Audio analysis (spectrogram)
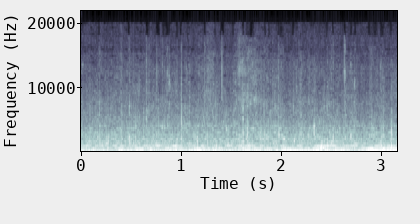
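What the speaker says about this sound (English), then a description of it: "A bit of rain won't kill me" Steady rain falling in the video game The Excavation of Hob's Barrow, a soft, even patter with a low rumble beneath it and no voices.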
